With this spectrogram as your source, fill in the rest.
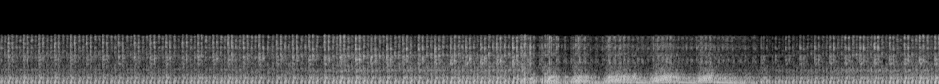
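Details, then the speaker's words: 1985 Honda Goldwing GL1200A bobber flat-four idling after startup: fast steady pulsing idle, briefly lumpy midway then settling into an even beat; healthy. "They never sound good on here when you start them up, but"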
